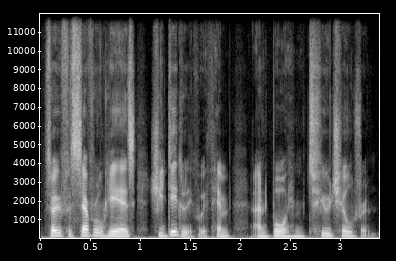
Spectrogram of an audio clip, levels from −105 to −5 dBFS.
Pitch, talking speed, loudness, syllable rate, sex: 125 Hz, 245 wpm, -21 LUFS, 5.7 syllables/s, male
